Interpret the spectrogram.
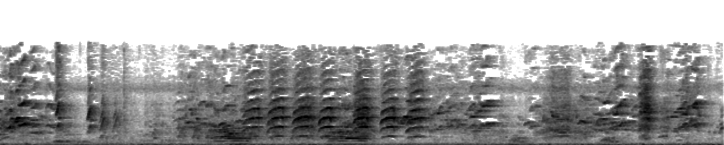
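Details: Lorikeets calling together at a lorikeet cafe: a dense, busy chatter of shrill, high screeches and short arched squawks, many overlapping and coming several times a second, with soft wing flutters among them.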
